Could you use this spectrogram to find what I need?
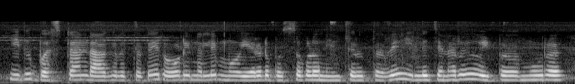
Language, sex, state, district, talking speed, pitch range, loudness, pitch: Kannada, female, Karnataka, Bangalore, 125 wpm, 195-215 Hz, -15 LUFS, 205 Hz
